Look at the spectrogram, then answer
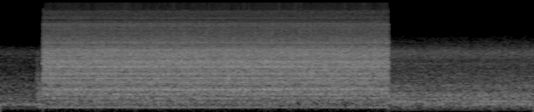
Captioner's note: machine revving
